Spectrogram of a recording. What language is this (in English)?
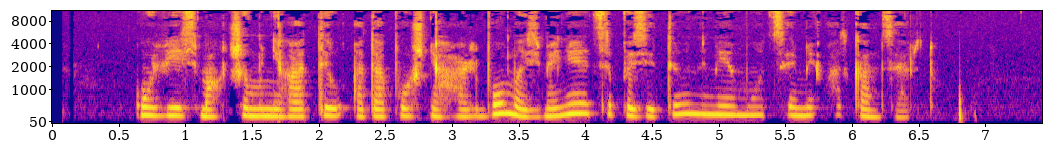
Belarusian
